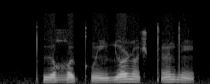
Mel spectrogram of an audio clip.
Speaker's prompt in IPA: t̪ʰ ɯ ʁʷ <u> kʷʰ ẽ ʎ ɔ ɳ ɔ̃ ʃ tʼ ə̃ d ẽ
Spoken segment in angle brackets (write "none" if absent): ɯ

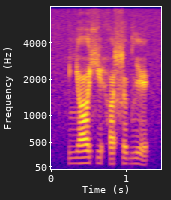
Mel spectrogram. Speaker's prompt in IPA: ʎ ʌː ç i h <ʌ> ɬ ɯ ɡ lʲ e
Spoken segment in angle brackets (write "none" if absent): ʌ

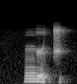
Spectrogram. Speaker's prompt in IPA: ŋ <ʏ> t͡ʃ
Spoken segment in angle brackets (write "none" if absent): ʏ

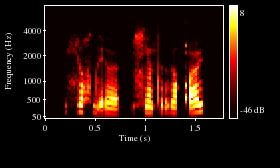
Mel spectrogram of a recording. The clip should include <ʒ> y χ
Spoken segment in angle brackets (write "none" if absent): ç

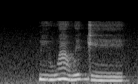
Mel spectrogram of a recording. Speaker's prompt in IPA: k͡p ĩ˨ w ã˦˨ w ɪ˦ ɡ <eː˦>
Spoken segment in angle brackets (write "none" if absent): eː˨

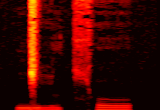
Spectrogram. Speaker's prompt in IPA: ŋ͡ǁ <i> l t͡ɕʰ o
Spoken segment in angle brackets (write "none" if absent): i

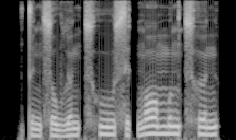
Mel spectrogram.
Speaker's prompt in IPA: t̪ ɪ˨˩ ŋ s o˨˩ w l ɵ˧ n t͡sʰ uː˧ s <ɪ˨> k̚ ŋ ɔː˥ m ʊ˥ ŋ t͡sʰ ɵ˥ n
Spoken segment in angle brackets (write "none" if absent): ɪ˨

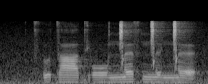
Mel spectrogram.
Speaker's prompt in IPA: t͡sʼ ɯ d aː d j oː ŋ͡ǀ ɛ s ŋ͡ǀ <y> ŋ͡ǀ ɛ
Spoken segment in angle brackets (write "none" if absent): e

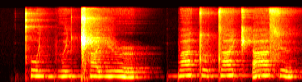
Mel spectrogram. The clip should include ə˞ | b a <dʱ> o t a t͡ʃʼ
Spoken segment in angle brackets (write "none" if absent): t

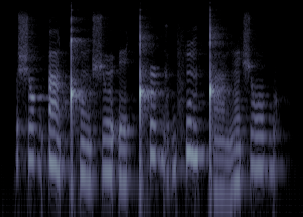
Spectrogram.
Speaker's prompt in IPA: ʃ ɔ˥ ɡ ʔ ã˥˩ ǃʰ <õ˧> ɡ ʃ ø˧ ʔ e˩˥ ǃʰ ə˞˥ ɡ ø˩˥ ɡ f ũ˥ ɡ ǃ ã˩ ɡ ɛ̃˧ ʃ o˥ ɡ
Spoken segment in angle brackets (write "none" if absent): õ˧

